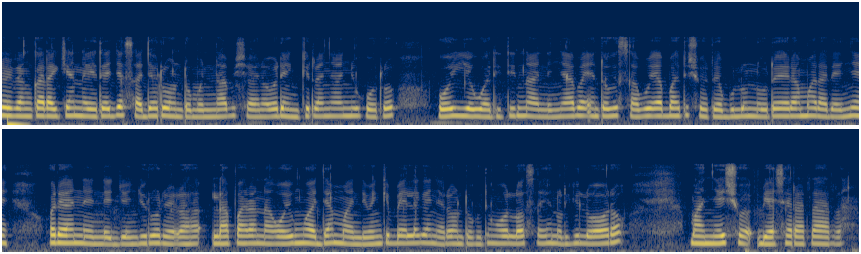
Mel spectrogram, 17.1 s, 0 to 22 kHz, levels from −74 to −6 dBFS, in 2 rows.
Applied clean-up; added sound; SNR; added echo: none; none; none; none.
